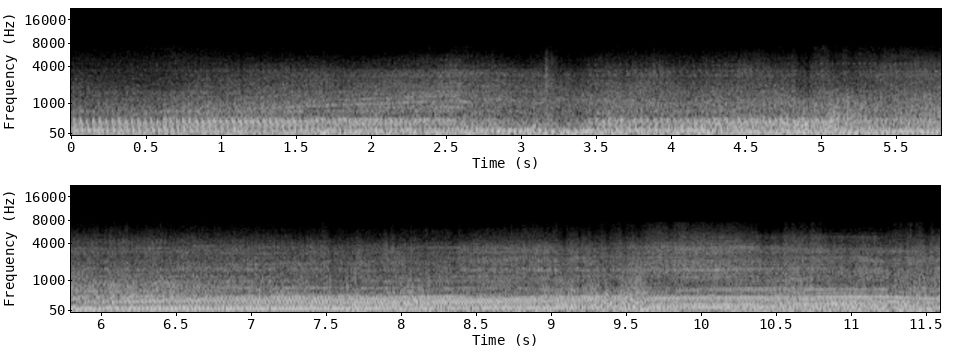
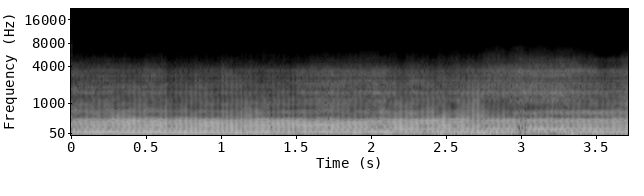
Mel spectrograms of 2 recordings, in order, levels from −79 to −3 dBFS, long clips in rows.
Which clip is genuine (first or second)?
first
